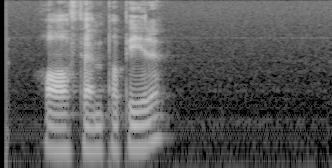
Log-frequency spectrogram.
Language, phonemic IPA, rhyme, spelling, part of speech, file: Norwegian Bokmål, /ˈɑːfɛmpapiːrə/, -iːrə, A5-papiret, noun, NB - Pronunciation of Norwegian Bokmål «A5-papiret».ogg
- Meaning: definite singular of A5-papir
